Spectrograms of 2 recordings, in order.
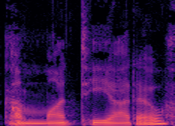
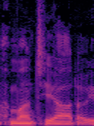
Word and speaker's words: Amontillado: Amontillado. – Amontillado.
